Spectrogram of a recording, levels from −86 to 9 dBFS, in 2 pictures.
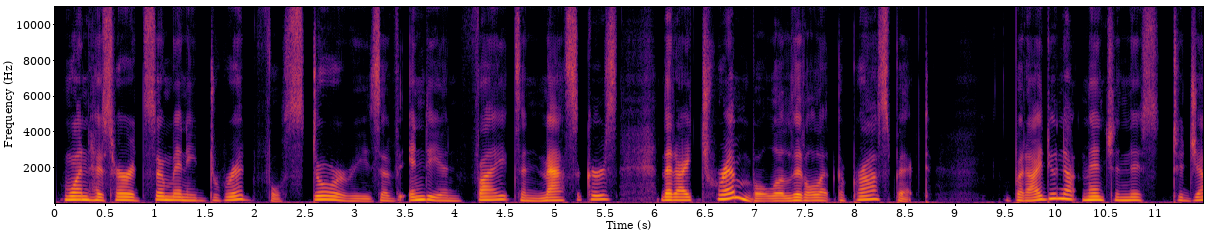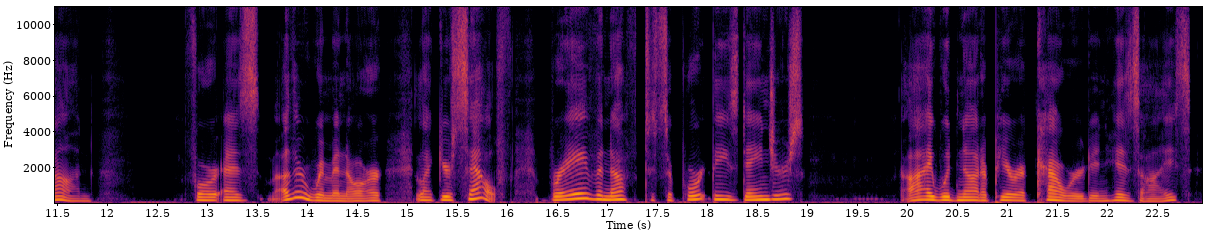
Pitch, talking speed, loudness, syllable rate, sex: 180 Hz, 130 wpm, -19 LUFS, 3.9 syllables/s, female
